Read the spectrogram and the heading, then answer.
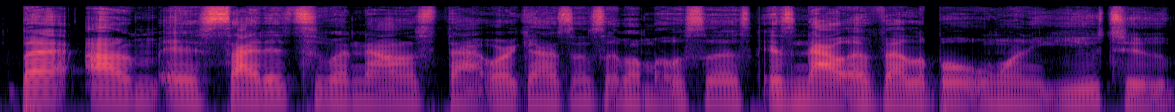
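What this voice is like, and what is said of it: Rough, sore-throat voice. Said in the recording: “you can hear by my voice, I have a mini throat coat”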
